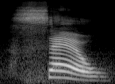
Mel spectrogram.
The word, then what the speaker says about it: céu: Olha só, céu. Céu é um timbre aberto. Se fosse seu, seria um timbre fechado.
